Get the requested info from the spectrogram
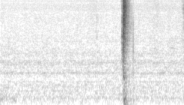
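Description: Near silence, broken once by a single short, sharp click about one and a half seconds in.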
